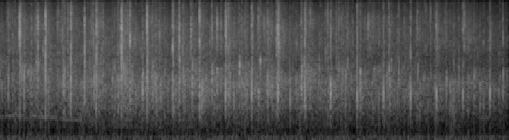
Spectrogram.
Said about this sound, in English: Thank you so much, and give them a warm round of applause, please.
